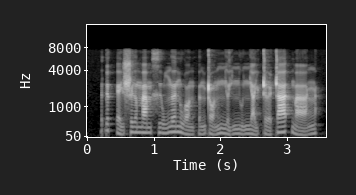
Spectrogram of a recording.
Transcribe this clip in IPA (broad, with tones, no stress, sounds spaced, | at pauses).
ɗ ə˦˥ k̚ ʔ ɛ˨˩˨ j ʂ ɨ˧ ə̯ m a˧ m x ɨ˨˩ w ŋ əː˧ n w ɔ˨˩ n ʔ ə˨˩˦ ŋ ʈ ɔ˨˩˦ n ɲ ə˨˩˨ j ɲ u˨˩˨ ɲ a˨˩˨ j ʈ əː˨˩˨ ʈ aː˦˥ t̚ m a˨˩˦ ŋ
